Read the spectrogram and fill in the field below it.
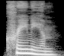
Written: cranium

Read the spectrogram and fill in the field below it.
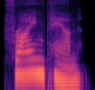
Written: frying pan

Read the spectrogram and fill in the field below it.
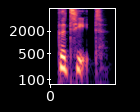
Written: petite

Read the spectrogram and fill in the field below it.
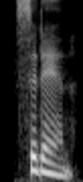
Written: sedan

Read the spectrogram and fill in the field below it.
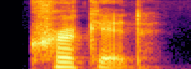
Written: crooked

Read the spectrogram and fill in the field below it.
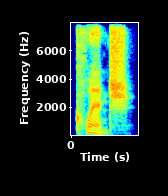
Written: clench

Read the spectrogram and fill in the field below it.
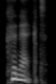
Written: connect

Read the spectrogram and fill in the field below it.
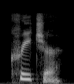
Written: creature

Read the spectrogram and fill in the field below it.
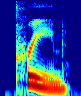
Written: preen

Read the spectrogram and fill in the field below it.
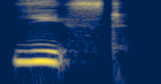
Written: yeast

